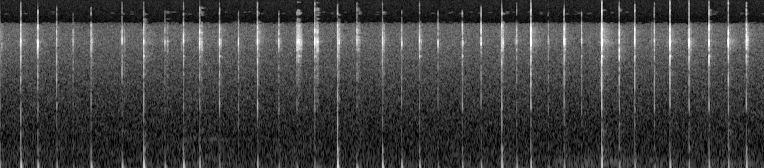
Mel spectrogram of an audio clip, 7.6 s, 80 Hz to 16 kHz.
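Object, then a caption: Empty cardboard tube. Fingernails tap and scratch on an empty, hollow cardboard toilet paper roll held in the hand. About 35 quiet, dry, sharp clicks come in a quick, uneven rhythm, each with a bright high edge and a faint hollow low thump. The clicks die away almost instantly, leaving no ring.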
